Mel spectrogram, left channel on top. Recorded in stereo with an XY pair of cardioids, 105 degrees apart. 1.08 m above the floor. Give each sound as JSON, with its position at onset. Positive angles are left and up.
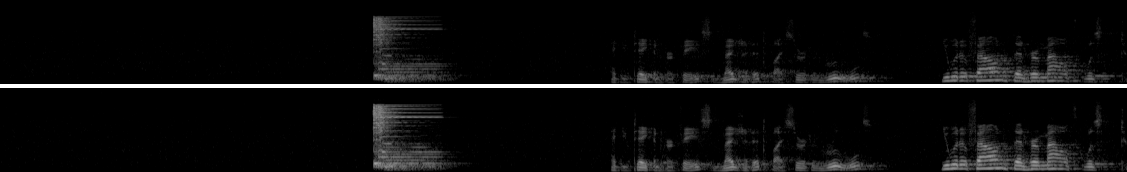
{"t": 3.7, "sound": "a chime", "azimuth_deg": -45, "distance_m": 2.5}
{"t": 6.1, "sound": "a man speaking", "azimuth_deg": -35, "distance_m": 1.8}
